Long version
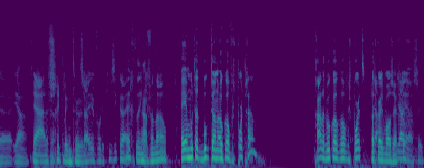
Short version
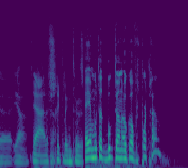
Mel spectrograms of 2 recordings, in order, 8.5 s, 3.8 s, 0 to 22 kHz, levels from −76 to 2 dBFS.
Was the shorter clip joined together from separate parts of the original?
yes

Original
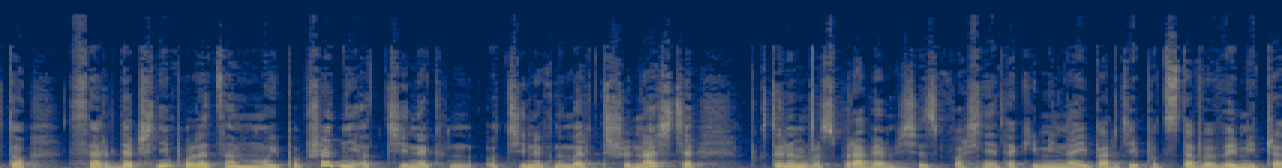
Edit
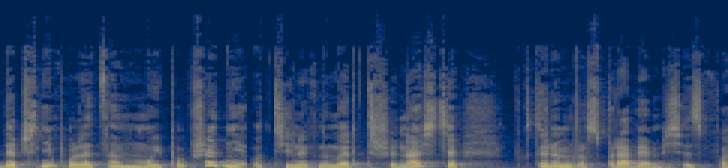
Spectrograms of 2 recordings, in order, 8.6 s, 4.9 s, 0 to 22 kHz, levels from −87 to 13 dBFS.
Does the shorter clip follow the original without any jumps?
no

